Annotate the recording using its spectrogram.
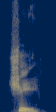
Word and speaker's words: Qi: Now, QI is pronounced chi. Make certain it's pronounced chi certified, and that's the new standard for wireless energy transmission.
